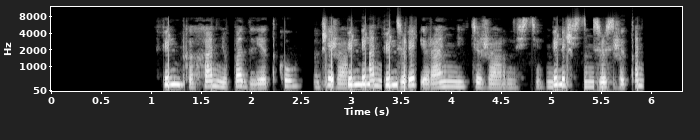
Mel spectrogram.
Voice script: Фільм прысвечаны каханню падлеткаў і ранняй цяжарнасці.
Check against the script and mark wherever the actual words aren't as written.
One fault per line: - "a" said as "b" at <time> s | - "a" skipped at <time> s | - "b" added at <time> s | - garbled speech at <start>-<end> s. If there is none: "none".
- "прысвечаны" skipped at 1.3 s
- garbled speech at 2.6-3.7 s
- garbled speech at 4.9-5.9 s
